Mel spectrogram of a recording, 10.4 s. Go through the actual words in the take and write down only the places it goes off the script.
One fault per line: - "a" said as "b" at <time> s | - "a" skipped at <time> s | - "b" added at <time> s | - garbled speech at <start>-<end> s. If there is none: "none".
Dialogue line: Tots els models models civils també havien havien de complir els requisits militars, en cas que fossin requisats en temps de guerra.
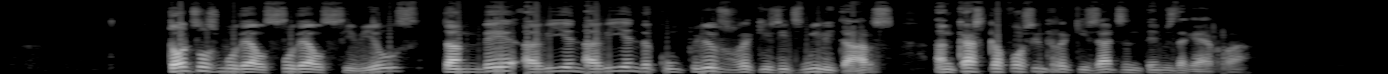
none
